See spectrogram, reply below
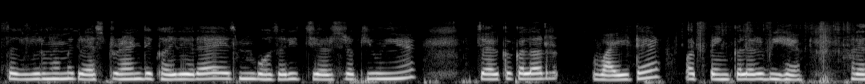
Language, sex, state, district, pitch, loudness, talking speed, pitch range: Bhojpuri, female, Uttar Pradesh, Gorakhpur, 245 Hz, -13 LUFS, 185 wpm, 235-255 Hz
